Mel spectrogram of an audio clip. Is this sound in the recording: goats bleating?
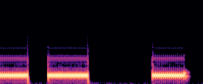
no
